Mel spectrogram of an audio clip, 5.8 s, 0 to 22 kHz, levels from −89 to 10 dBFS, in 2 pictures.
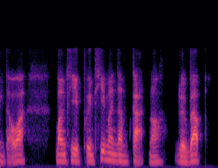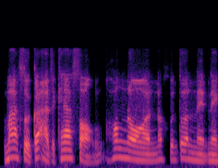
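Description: Nothing here counts as a fault; the speech arrives over G.722 wideband telephone coding at 48 kbit/s, which leaves a light coding texture and nothing above 7.7 kHz, and that's just how this link sounds when it's working as intended.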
